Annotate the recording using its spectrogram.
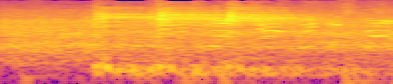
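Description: Boxing gloves landing on the body during an inside exchange, a few dull thuds over arena crowd noise and voices.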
